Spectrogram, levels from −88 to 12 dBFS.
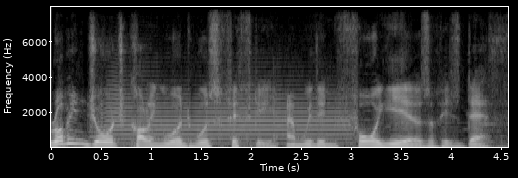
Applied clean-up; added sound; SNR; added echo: none; Trumpet; 15 dB; none.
